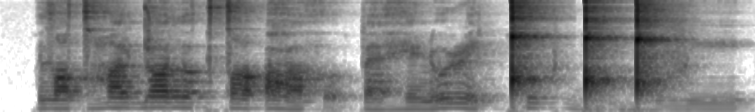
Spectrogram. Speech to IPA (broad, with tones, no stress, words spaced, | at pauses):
lʲɒ˨tˤɦɒ˥l ɖɒ˥lo˦k tˤæ˦ʔʕɒ˨ho̰˩ʔpæ˩ ɦe˨ɳu˥ɭi˩ ǃʰu˥kɡ͡ǃo˩dɡ͡ǃu˩ vi˩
